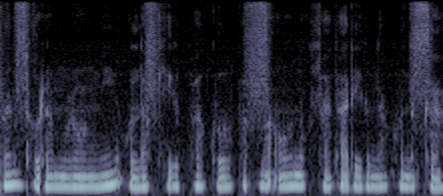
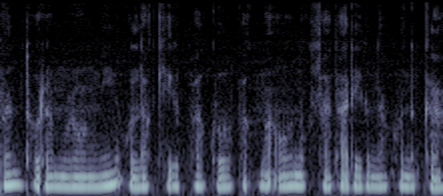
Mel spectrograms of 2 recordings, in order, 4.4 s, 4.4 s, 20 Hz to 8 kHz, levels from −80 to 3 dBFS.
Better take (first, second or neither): second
